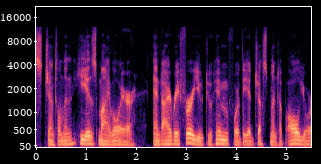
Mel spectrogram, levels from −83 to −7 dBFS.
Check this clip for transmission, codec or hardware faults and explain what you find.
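I find no transmission, codec or hardware faults in this clip.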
